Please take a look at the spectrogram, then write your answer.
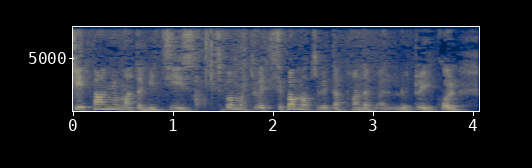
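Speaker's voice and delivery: ordinary talk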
